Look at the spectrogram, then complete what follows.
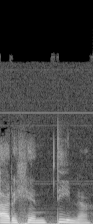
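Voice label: "Argentina", Spanish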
